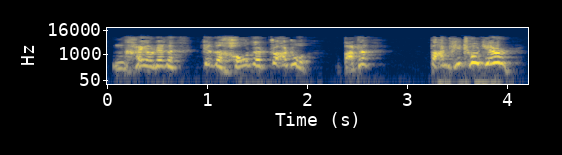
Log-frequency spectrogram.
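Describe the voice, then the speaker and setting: A man voicing an arrogant young male bully, a rich landlord's son, who sneers and shouts. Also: extremely high pitch, moderate pace, pitched above the performer's own voice. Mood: blustering. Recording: dull lo-fi recording.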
